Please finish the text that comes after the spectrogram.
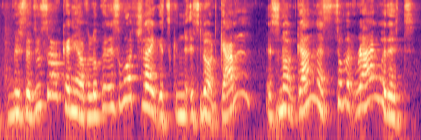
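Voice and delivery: quick, high, loud Geordie; Geordie accent. Retold or imitated. Miner reporting a watch not gone, Geordie accent. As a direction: rattle it off as a Geordie customer. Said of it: "he'd say it in Geordie".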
